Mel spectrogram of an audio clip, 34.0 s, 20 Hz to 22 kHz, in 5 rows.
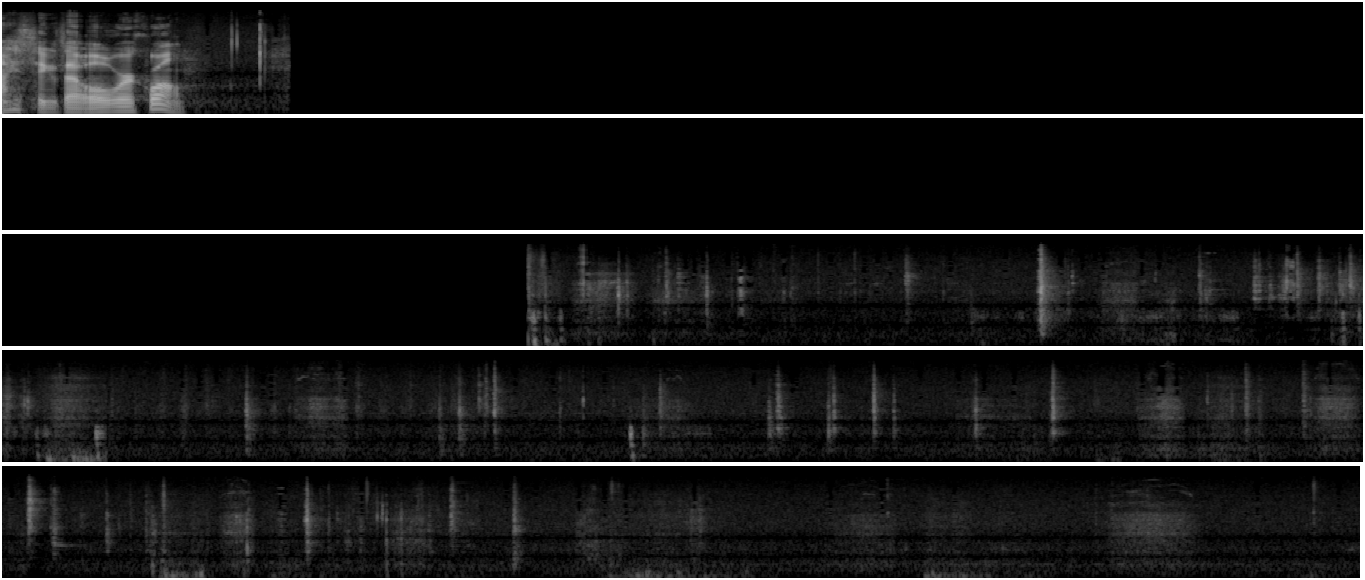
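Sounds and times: metal and plastic parts handled: 0:16.2 - 0:30.8.

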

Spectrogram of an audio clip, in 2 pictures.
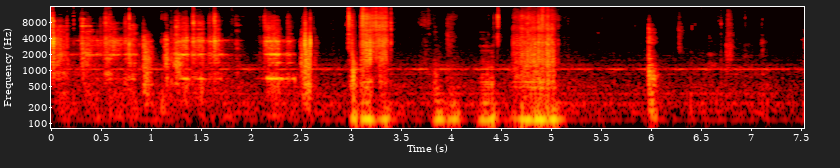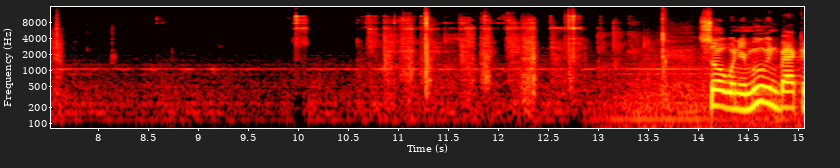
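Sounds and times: stick welder crackling: 0:03.0 - 0:03.4, 0:04.5 - 0:05.1.

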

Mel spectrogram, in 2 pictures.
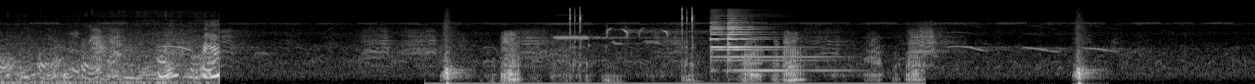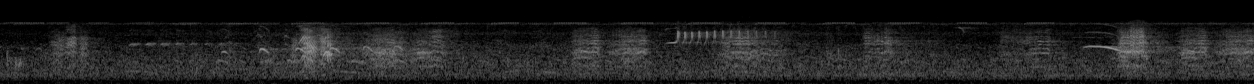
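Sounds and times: faint high chirps: 0:04.3 - 0:09.2
sharp click: 0:04.3 - 0:09.2
lioness growling: 0:04.6 - 0:07.0.

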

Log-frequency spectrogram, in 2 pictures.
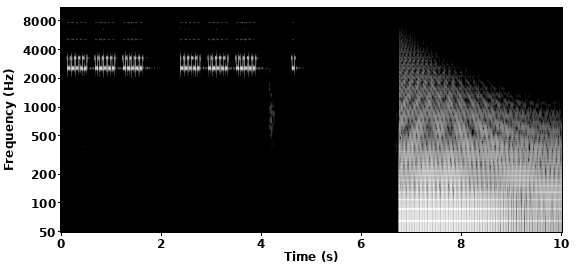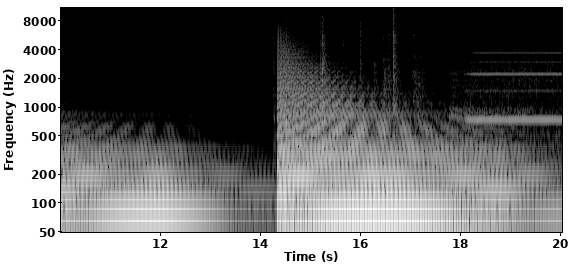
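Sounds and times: phone electronic beeps: 0:00.1 - 0:01.8, 0:02.4 - 0:04.9
deep sustained music chord: 0:06.8 - 0:20.0.

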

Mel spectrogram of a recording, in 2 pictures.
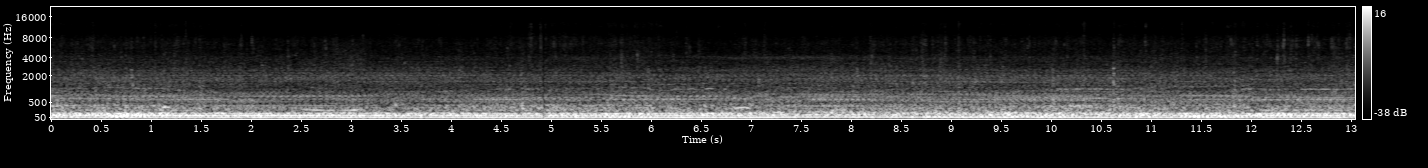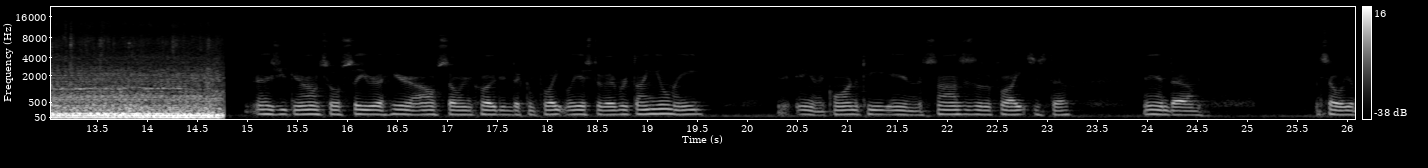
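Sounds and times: excavator diesel engine running: 0:00.0 - 0:14.8.

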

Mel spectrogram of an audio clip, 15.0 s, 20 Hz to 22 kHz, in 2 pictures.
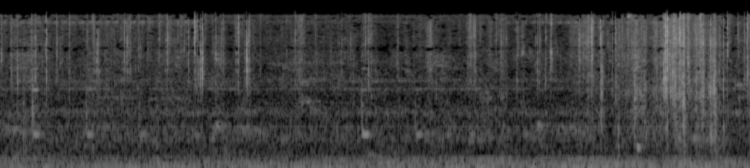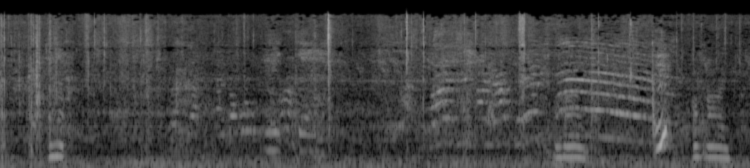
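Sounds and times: plastic sachet crinkling: 0:04.6 - 0:09.2.

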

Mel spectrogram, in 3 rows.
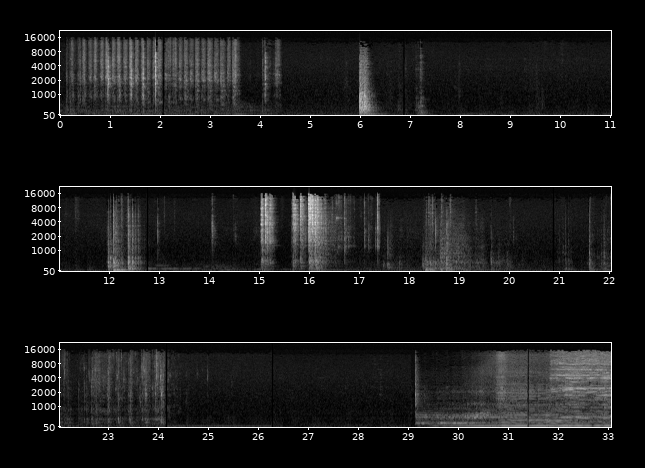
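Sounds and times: metal parts clattering in plastic tub: 0:15.1 - 0:17.4
liquid pouring: 0:21.9 - 0:25.0.

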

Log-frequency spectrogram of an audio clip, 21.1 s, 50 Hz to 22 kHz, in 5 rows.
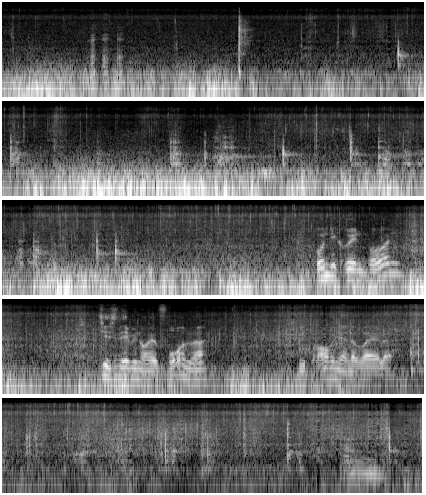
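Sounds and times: wind rumbling on microphone: 0:00.0 - 0:21.0
oil sizzling: 0:02.4 - 0:21.0
wooden spoon scraping a pot: 0:03.0 - 0:05.0, 0:05.6 - 0:10.0, 0:12.4 - 0:13.8, 0:15.3 - 0:21.0.

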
